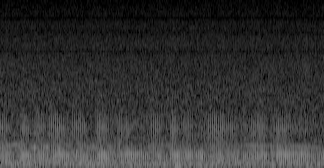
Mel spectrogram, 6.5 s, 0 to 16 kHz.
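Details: Ragdoll kitten Aki, 3 months old and cuddly right after waking up, purrs softly in regular breathing cycles, a low droning rumble with a faint background hum.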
